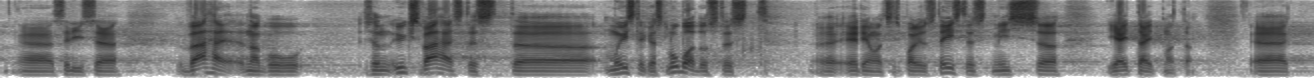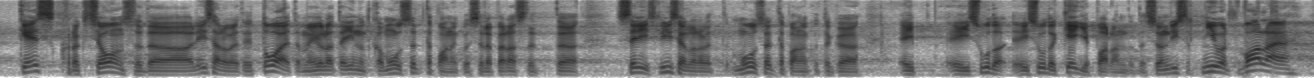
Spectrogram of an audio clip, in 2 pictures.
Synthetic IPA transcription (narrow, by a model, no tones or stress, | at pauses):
se̞lʲːise̞ | væɦenɑɡu | senʔyksvæɦest̪e̞st̪ | mɤjst̪likːˑest̪lubɑd̪ust̪e̞st̪ | e̞ɾʲinevɑlt̪si̥spɑljud̪est̪ejst̪e̞st̪misjæjt̪̚ːæjt̪ˑmɑ̰t̪ːɑ̰ | ke̞skfrɑkt̪sio̞ːnse̞d̪̥ɑliːseɑɾvet̪ːˑejt̪o̞e̞t̪ːˑɑmejolet̪ejnud̪̥̚kɑmuːd̪set̪ːe̞pɑnekuselːepæɾɑst̪e̞t̪ːˑ | se̞lʲːist̪liːselɑɾrvet̪ːˑmuːd̪set̪ːepɑnekːˑu̥t̪ːˑeɡ̥ɑ | ej | ejsuːd̪ɑʔe̞jsuːd̪ɑke̞ːɡipɑɾɑnd̪̥ɑd̪ɑseonliht̪sɑlt̪niːvərd̪̥vɑle̞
